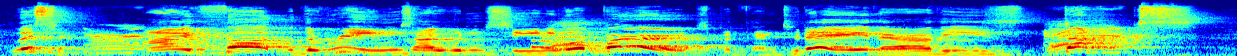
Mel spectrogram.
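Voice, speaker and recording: An actor playing an exasperated, pleading man in a live table read, halting and flustered, in a roomy venue. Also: mid-range voice, big pitch swings, a crowd in the background.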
